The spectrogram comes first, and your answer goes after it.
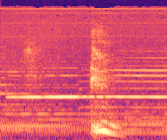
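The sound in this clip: A single polite cough from a woman, a short breathy burst that turns into a brief voiced tone falling in pitch, heard alone over a steady faint hum.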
